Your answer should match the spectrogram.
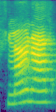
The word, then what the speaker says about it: Smirnoff: and ends in enough rhymes with shirk off so that is what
